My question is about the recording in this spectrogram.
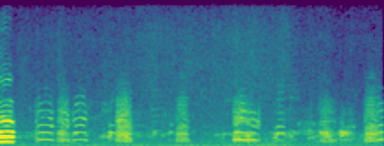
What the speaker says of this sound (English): I hear the geese coming in.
